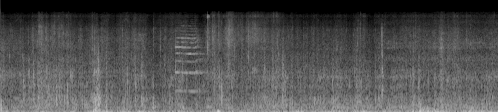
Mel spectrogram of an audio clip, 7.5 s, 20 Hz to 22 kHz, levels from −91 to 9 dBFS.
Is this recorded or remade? recorded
